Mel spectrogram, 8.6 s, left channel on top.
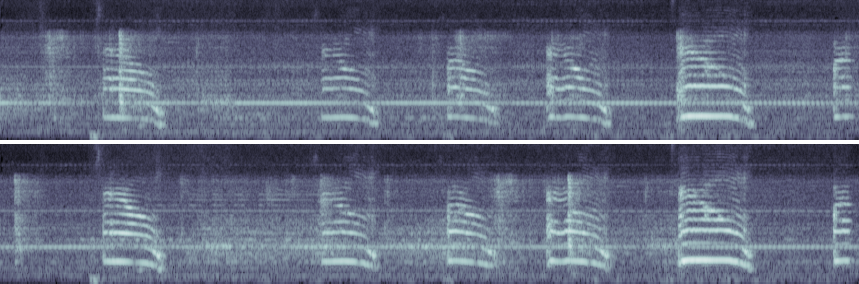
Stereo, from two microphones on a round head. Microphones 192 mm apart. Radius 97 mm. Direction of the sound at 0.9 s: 25° right (ahead or behind).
